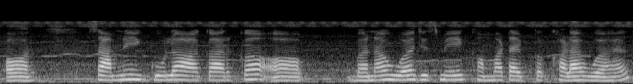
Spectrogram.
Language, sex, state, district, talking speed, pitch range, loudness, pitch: Hindi, female, Chhattisgarh, Bilaspur, 170 wpm, 180-210 Hz, -16 LUFS, 195 Hz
